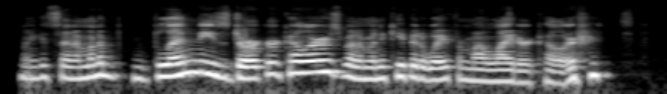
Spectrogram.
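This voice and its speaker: A woman's medium-pitched voice, dark and mellow in tone, with a slight Missouri accent, on a very clean recording with a silent background. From US Midwest, Missouri. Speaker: artist. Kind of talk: live-stream art tutorial. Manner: casual, chatty.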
